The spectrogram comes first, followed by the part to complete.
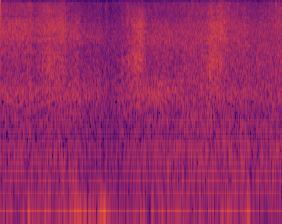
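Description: Wind buffeting the microphone in a loud, gusty low rumble, over the steady wash of ocean surf.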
